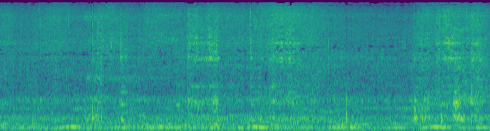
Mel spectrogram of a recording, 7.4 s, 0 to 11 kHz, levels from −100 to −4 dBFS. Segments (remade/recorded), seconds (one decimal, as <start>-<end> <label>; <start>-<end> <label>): 0.0-7.4 recorded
